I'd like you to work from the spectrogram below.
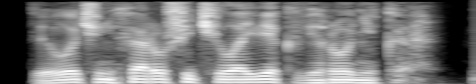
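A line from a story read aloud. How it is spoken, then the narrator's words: Gentle. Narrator (Russian): мягко сказал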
